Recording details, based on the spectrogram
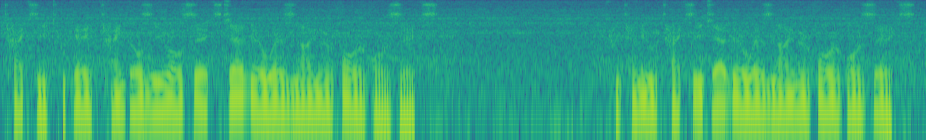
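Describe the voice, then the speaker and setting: A man's voice: medium pitch, steady tone, moderate pace. A man speaking formulaic air traffic radio calls as a pilot, in a procedural manner.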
